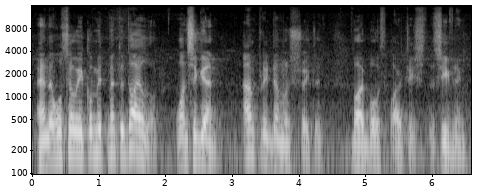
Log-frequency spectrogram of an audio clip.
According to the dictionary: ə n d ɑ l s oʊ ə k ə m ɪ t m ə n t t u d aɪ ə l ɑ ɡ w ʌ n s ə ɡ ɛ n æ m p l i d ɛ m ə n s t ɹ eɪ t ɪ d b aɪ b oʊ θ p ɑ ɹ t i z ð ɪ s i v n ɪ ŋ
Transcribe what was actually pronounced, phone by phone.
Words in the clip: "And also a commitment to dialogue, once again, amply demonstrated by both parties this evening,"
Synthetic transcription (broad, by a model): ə n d ɑ l s oʊ ə k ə m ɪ t m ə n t t u d aɪ ə l ɑ ɡ w ʌ n s ə ɡ ɛ n æ m p l i d ɛ m ə n s t ɹ eɪ t ɪ d b aɪ b oʊ θ p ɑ ɹ t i s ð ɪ s i v n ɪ ŋ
